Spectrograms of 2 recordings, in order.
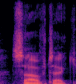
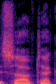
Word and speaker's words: Sovtek: parts that made the Sovtek unique. I know I keep going between Sovtek and Sovtek. Someone told me that it should be pronounced Sovtek because Soviet and how the Russians actually pronounce it.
